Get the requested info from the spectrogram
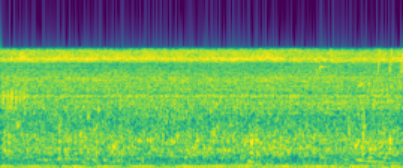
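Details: Dental hygienist performing a professional teeth cleaning, removing tartar and plaque, no talking: continuous hissing, rushing water-and-air noise of spray and suction; dental cleaning instruments (scaler, water spray and suction).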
